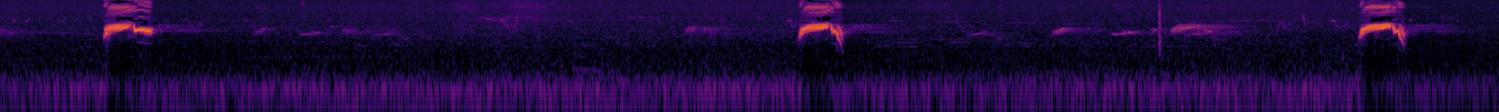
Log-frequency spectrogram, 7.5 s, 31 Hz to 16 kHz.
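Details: Red-whiskered bulbul recorded at a decoy fighting trap on 13 February 2016, giving three short, loud, arched chirps spaced about three seconds apart, with softer bird notes between them and steady background hiss.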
